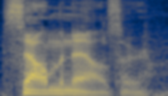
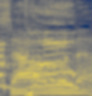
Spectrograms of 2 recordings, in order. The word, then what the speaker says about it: Psalmanazar: There's a silent P. I don't know how that P is pronounced, if it is pronounced.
